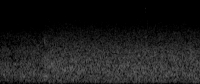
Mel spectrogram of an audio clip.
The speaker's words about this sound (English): I hope that you can hear this creek flowing. It's been raining, as I've said in other messages, and this water is flowing. I hope you can hear it.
